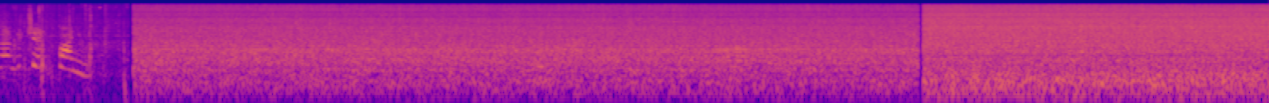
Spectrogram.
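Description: Rushing mountain stream tumbling over rocks, a steady even rush of water. About nine seconds in it cuts abruptly to a louder rush from a waterfall spilling over a stone weir.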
